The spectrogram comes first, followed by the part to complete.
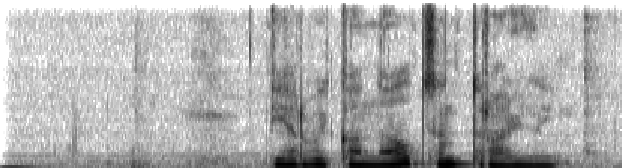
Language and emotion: Russian, neutral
